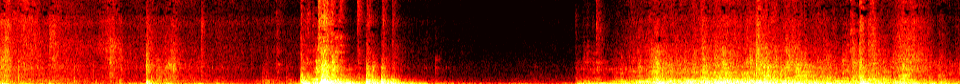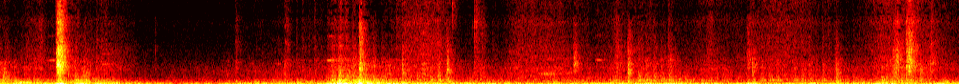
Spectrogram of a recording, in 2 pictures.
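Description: Passenger lift at the ground floor: the manually opened landing door shuts with a clunk about three seconds in. After a short pause the car's automatic doors slide closed and the lift starts, settling into a steady hum.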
